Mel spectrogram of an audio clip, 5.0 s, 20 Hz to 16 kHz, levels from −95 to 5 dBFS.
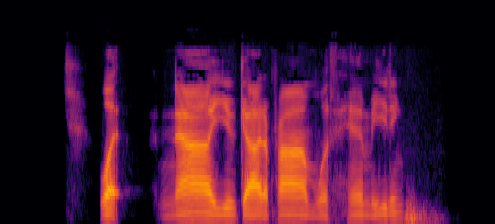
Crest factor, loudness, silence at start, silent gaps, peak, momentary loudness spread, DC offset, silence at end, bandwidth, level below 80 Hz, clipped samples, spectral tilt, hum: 22 dB; -22 LUFS; 0.7 s; 0.95-0.99 s; -2 dBFS; 15 LU; under 0.1%; 0.75 s; 7.6 kHz; -60 dBFS; under 0.1%; -5 dB/octave; none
